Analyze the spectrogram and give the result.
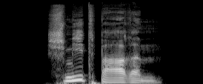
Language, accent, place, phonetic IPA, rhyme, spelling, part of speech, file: German, Germany, Berlin, [ˈʃmiːtˌbaːʁəm], -iːtbaːʁəm, schmiedbarem, adjective, De-schmiedbarem.ogg
- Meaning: strong dative masculine/neuter singular of schmiedbar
